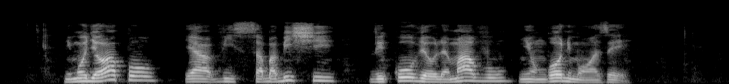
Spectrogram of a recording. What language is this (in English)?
Swahili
